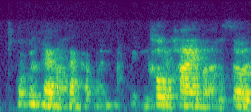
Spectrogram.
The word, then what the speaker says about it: copaiba: Copaiba, so it's spelled C-O-P, like P as in Paul, A-I, B as in boy, A, Copaiba.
